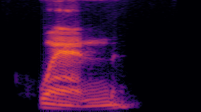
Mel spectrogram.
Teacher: if I were to use a Scottish accent when I say the word when I might say it as quen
